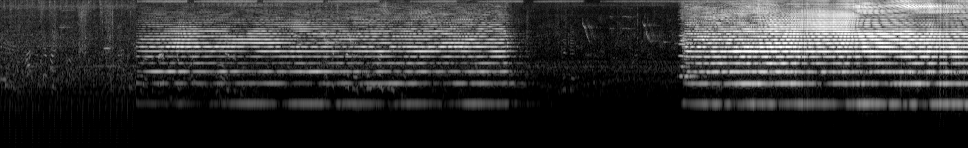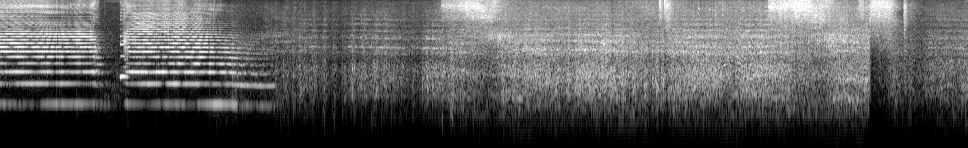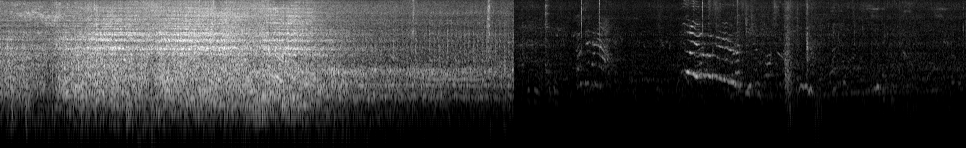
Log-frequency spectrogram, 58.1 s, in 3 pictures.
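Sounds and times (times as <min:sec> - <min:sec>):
train wheels clattering: 0:00.0 - 0:02.9, 0:24.9 - 0:49.0
train horn blasts: 0:02.7 - 0:10.8, 0:13.6 - 0:25.0.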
